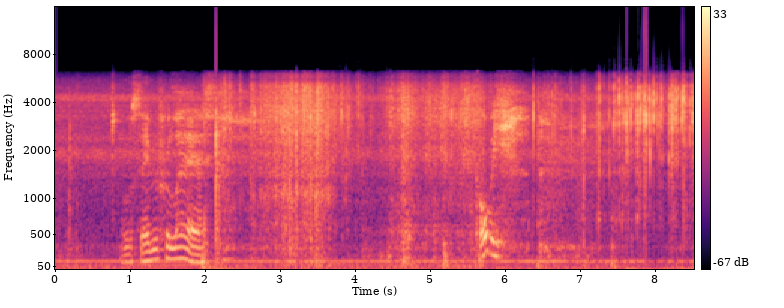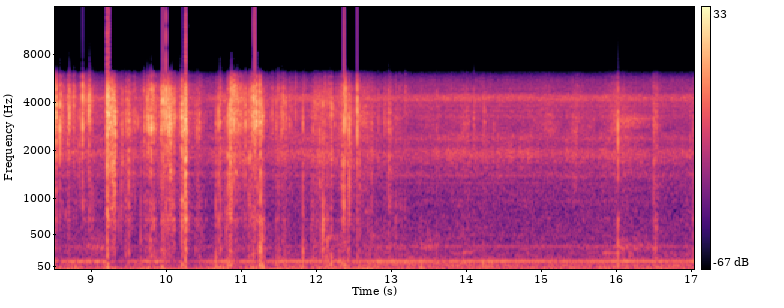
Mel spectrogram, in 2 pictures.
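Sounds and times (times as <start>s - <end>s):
foil pack tearing and crinkling: 2.3s - 13.1s.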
